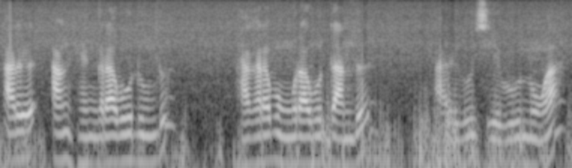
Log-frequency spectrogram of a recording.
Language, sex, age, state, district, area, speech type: Bodo, male, 45-60, Assam, Udalguri, rural, spontaneous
